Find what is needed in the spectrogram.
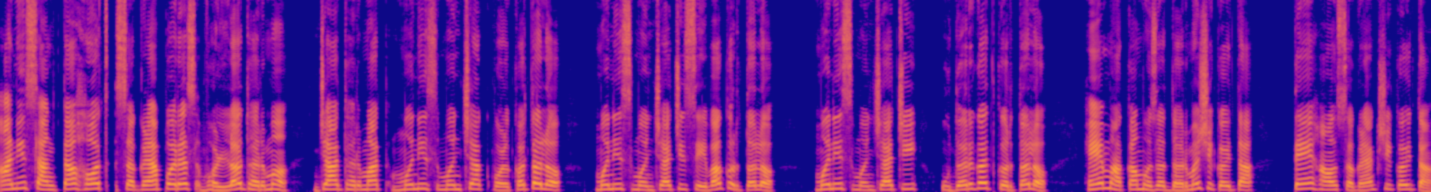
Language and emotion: Goan Konkani, neutral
